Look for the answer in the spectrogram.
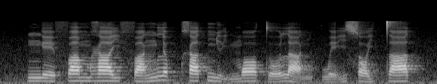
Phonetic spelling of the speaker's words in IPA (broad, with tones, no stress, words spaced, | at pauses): ŋe˨˩ fa˧mɣa˧jfa˨˦ŋlə˦˥p̚ xa˦˥t̚ɲɨ̰˧˨j mɔ˧ t̪o˨˦la˧˩ŋ kwḛ˧˥j sɔ˨˦j t̪a˦˥t̚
